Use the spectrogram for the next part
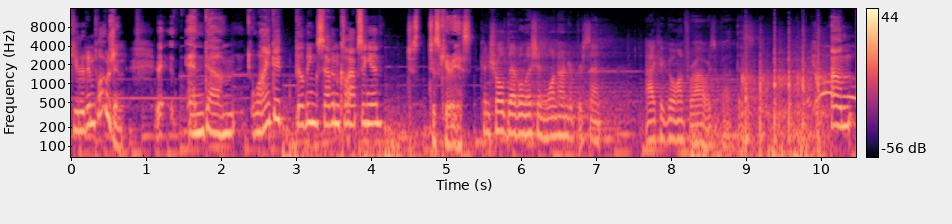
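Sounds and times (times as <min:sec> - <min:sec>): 
speech: 0:00.0 - 0:10.4
knocking on a front door: 0:08.9 - 0:10.2.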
